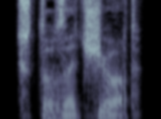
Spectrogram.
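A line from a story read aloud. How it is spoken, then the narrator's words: Mutter. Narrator (Russian): пробормотал Харви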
